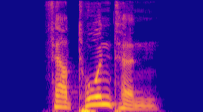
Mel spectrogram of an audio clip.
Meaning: inflection of vertonen: 1. first/third-person plural preterite 2. first/third-person plural subjunctive II
- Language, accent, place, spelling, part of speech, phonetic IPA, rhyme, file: German, Germany, Berlin, vertonten, adjective / verb, [fɛɐ̯ˈtoːntn̩], -oːntn̩, De-vertonten.ogg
